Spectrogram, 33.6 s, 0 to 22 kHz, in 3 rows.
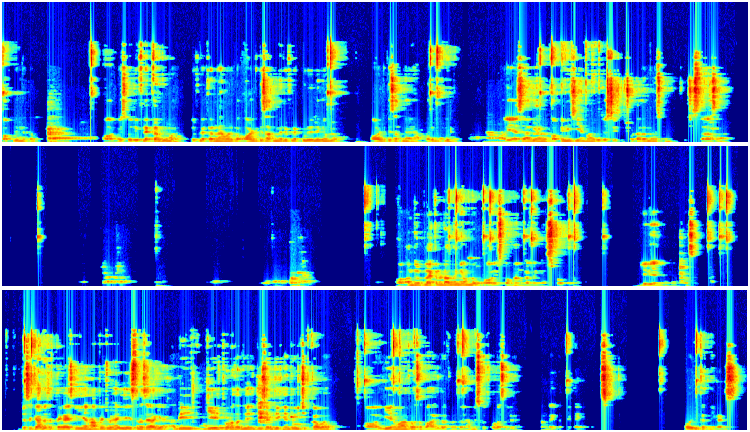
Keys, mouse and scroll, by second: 0.0-1.3 alt+drag, 4.8 click, 6.4 alt+click, 8.0 click, 11.7-16.6 drag, 17.9 click, 18.4 click, 19.0 click, 19.6 click, 20.2-21.7 drag, 21.9 click, 22.7 click, 27.6 space, 27.8 click, 29.2 click, 30.8-32.2 drag, 32.8 click.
